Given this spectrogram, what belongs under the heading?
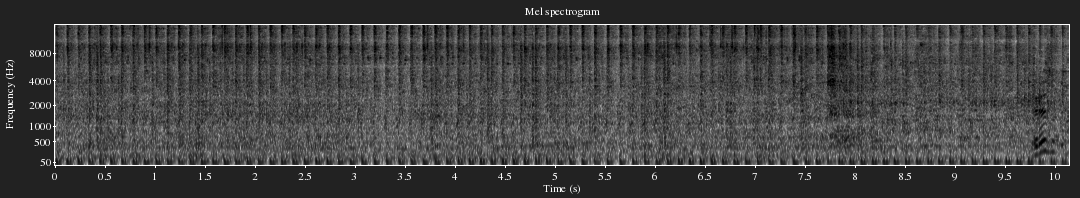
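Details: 1980 John Deere 216 garden tractor mid-restoration, first start of the morning while cold, with a stiff choke: an uneven, lumpy beat about three firings a second, stumbling and not settling. It runs rough while cold.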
